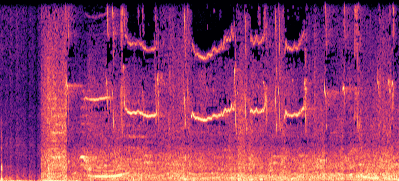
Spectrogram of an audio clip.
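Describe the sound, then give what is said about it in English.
Golden lion tamarins give a series of shrill, whistling calls in quick repeated bursts over a steady rushing forest-like background with a brief lower swooping note early on. “I want to go to the golden lion tamarins.”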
